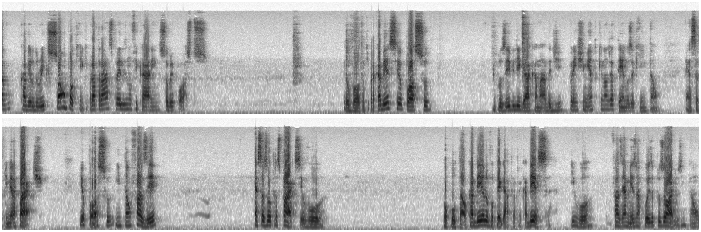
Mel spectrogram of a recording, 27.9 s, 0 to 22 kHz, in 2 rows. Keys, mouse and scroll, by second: 1.4 shift+middle click, 2.0 middle click, 2.3-3.9 middle drag, 4.9 click, 5.6 ctrl+middle click, 7.1 click, 10.4 click, 11.4 ctrl+middle click, 15.5-17.2 drag, 17.3-19.1 drag, 20.2 click, 22.9 click, 23.8 click, 25.4 click, 26.0 click.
